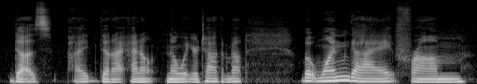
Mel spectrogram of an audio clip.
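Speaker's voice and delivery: usual speaking voice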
